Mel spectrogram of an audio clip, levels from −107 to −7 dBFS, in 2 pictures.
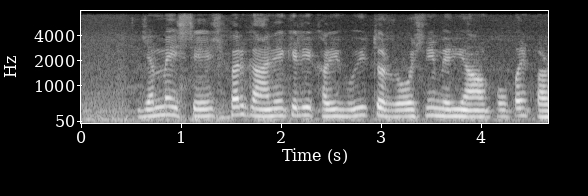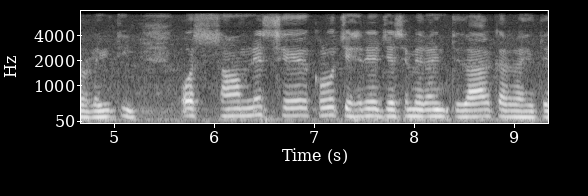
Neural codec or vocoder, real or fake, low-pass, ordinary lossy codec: none; real; 7.2 kHz; none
